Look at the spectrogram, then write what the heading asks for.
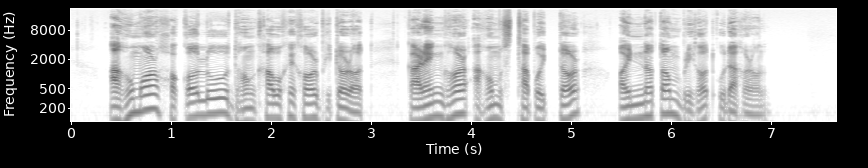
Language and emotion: Assamese, neutral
